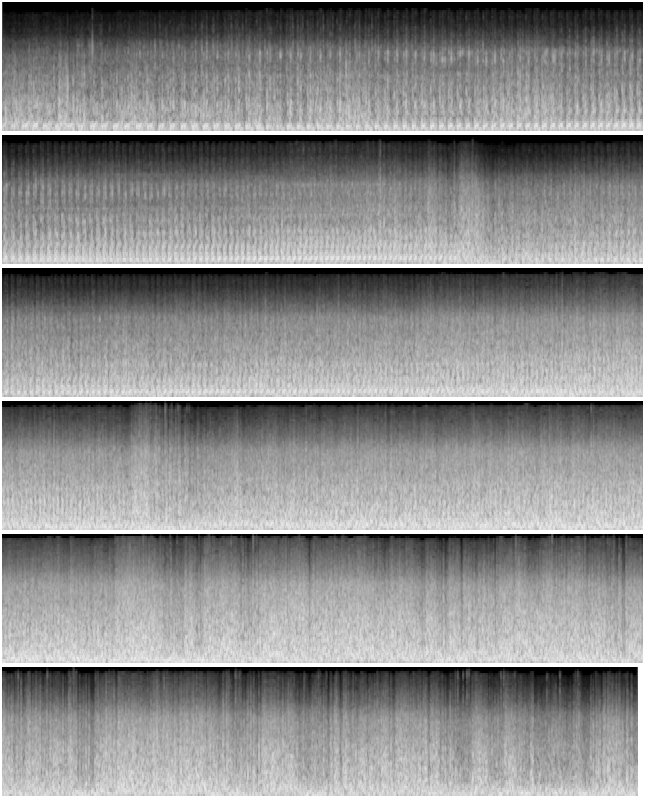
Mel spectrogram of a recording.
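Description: Honda Shadow Sabre's carbureted V-twin, re-jetted with a DynoJet kit and running Vance & Hines Longshots pipes, accelerating on the road. The engine note climbs in pitch, drops at a gear change about eight seconds in, then climbs again and settles at cruising speed as wind rush grows.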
